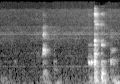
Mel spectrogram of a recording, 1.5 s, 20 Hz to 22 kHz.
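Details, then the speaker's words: Old Vespa 50cc (Piaggio) two-stroke crankshaft removed during engine rebuild, turned by hand; loose metallic clicks and rattles from play in worn-out bearings, unlike the new original crankshaft; worn crankshaft bearing play. "how it rattles. Yes, it's completely worn out. You can feel it just by looking at it, and you can hear it too. You can also clearly hear the play and the rattling; we don't have that with the new one."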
